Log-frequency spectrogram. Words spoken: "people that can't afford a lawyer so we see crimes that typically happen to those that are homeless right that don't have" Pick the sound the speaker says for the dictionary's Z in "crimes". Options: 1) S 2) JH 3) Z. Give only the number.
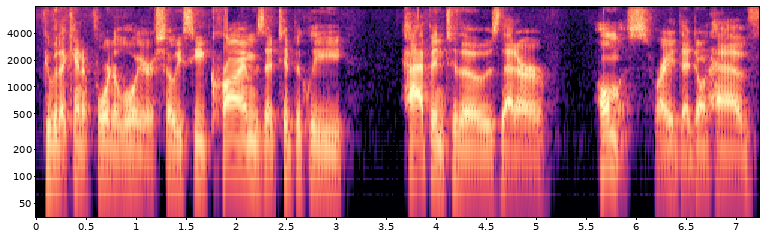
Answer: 3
